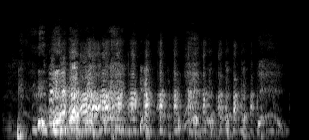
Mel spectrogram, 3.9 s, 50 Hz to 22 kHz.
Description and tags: group of people laughingRecorded with 2 different microphones (sm 58 and behringer b1) via an MBox giving a typical stereo feel.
